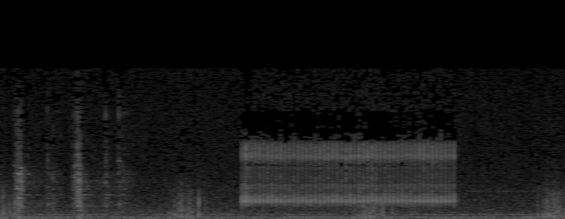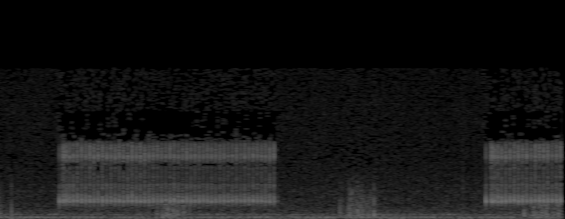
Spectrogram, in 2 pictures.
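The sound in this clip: A telephone rings upstairs in a house, three long, steady electronic ring bursts separated by pauses of about two seconds, the last one cut off. Faint clicks and a low hum sit beneath.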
